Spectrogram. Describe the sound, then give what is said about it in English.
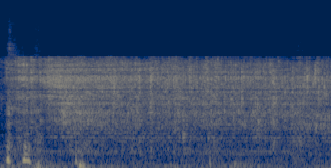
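An egg sizzles in a hot frying pan with a steady, bright crackling hiss that holds at an even loudness for a few seconds, with a couple of soft low knocks near the start. “This is drugs. Frying pan.”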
